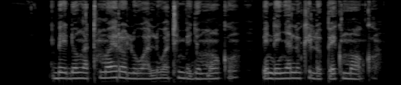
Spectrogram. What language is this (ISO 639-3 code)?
luo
